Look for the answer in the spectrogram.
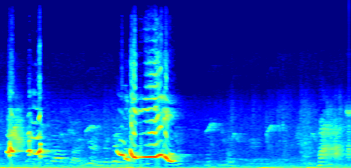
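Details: Javan black-naped oriole giving a loud whistled phrase that wavers and then falls, preceded by short squeaky notes, over a low steady hum.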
